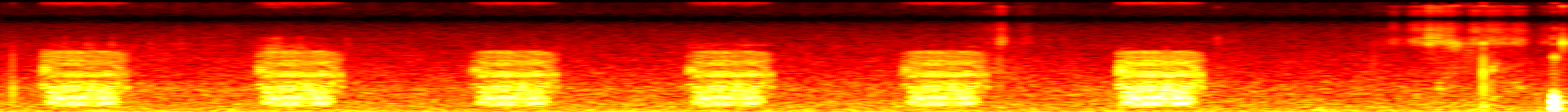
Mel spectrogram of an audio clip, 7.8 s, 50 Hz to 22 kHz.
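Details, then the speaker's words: Regular, even-toned blowing murmur filling each systole at about 58 a minute, stethoscope diaphragm at the apex; mitral regurgitation. "تاني كيس كانت على الابيكس with diaphragm، بالظبط كانت mitral regurg."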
